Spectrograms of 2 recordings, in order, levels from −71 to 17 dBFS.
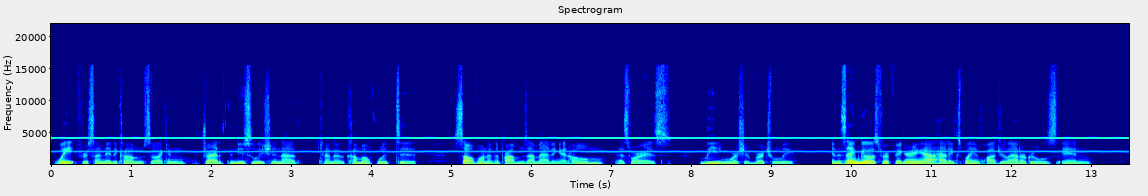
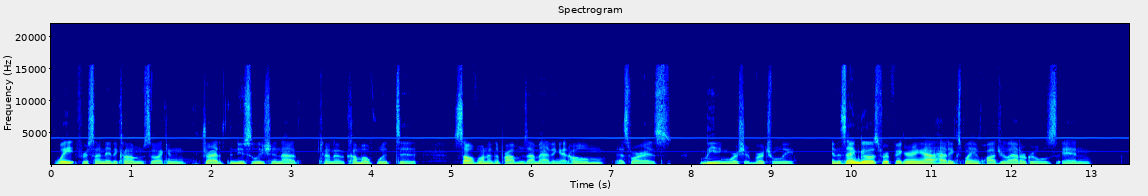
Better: second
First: high-pitched whine; loud; throughout; 4 kHz, 8 dB below the speech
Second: high-pitched whine; faint; throughout; 4 kHz, 25 dB below the speech

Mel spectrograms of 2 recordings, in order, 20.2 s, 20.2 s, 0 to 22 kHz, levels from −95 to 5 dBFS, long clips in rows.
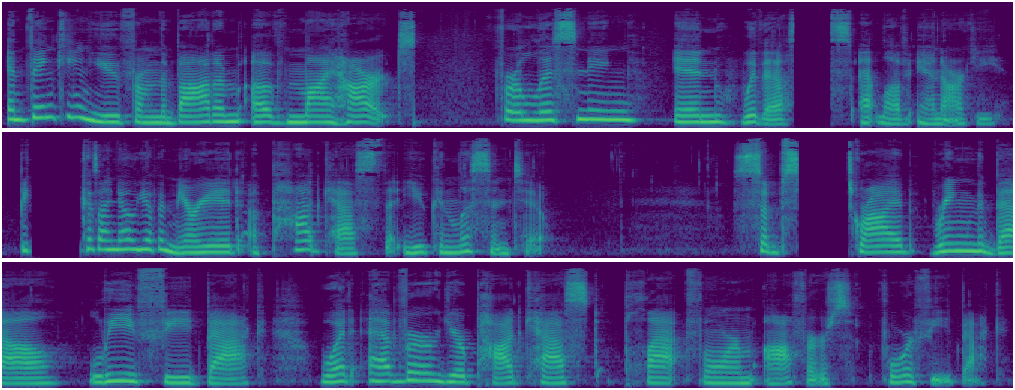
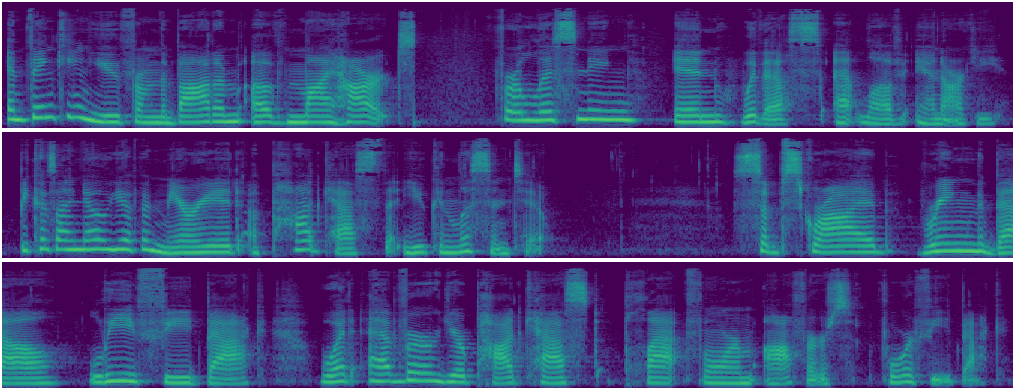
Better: second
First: audio freezing; at 5.5 s, at 7 s and at 12 s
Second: none

